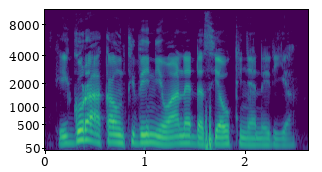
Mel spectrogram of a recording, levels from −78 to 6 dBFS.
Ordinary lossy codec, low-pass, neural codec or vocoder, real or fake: none; none; none; real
